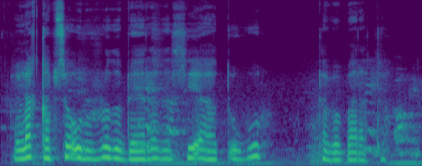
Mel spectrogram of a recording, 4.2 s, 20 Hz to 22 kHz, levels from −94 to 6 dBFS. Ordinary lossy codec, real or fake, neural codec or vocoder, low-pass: none; fake; vocoder, 44.1 kHz, 128 mel bands every 512 samples, BigVGAN v2; none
